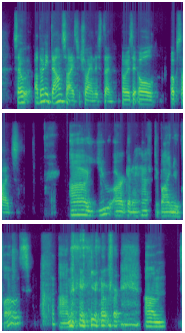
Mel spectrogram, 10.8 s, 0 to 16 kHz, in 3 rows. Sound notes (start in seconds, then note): 8.1 laughs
